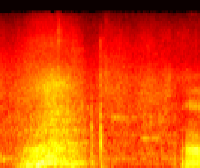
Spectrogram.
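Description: A cardboard box pushed across interlocking foam floor mats: a short scraping rub, then a light knock about a second in.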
